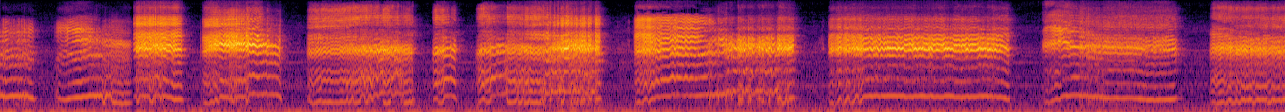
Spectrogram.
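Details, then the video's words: Home-kept tame otter, a whiskered squeaker, giving a restless mix of short chirping squeaks and longer drawn-out wails, irregular and bursting on and off, in a small indoor room with faint hum. "Усатая пискля или Выдра вместо будильника"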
